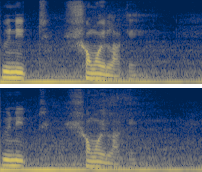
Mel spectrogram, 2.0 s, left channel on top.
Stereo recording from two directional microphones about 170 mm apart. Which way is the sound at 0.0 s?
25° left (ahead or behind).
